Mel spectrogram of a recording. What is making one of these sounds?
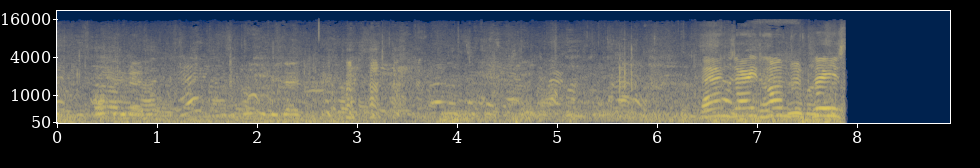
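Men and women chatter at a distance outdoors.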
